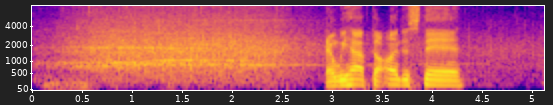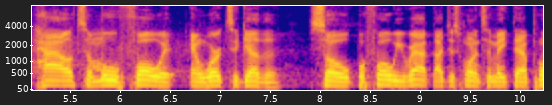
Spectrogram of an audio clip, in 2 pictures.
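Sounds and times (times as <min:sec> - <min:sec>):
audience clapping: 0:00.0 - 0:07.2
speech: 0:02.9 - 0:04.4, 0:05.1 - 0:10.2.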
